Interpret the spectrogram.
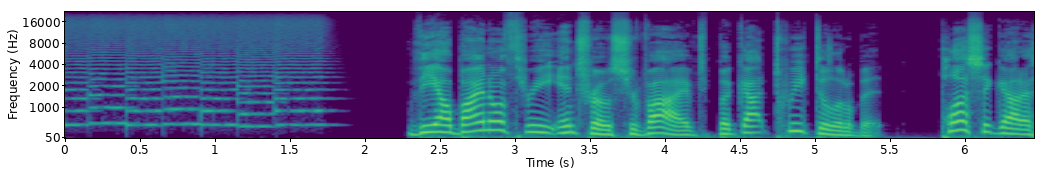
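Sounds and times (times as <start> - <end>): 
bright buzzy synth lead hook from a factory Logic channel strip preset: 0.0 - 1.9
speech: 2.3 - 6.4.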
